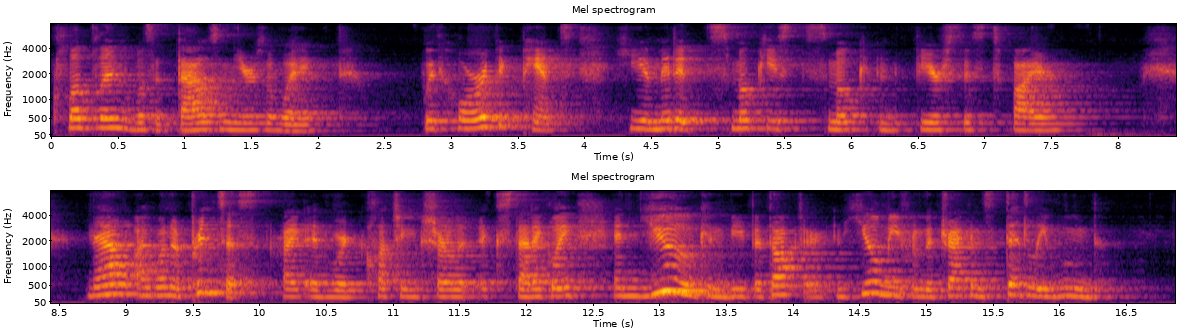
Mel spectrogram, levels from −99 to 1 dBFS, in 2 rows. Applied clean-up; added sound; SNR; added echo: none; none; none; reverberation time 1.4 s.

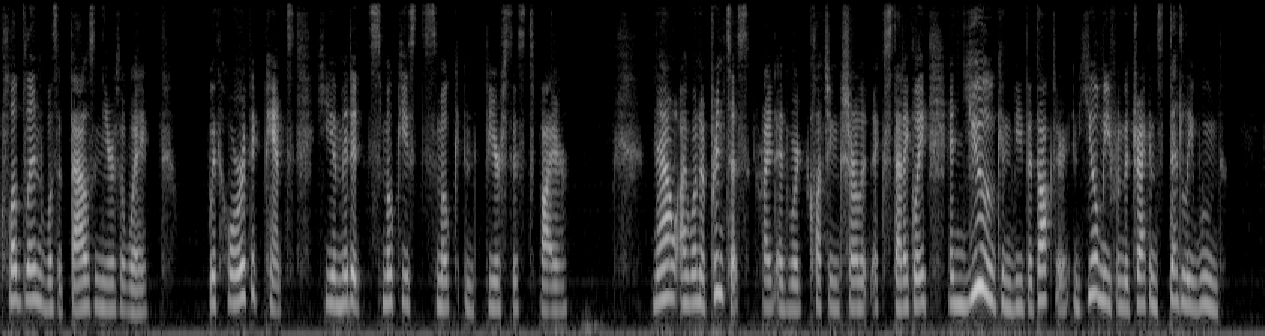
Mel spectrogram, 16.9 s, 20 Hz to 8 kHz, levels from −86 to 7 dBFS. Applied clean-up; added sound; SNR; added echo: none; none; none; none.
